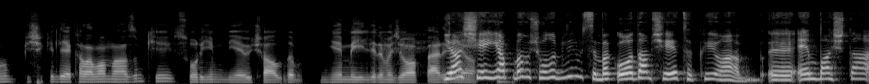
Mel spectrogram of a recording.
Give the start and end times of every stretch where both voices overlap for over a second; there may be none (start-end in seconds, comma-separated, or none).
none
